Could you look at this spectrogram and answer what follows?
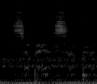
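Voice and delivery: He's so bad, He's so good whispered under the breath; a soft whispered echo of the praise. Real, not acted. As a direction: breathe the words as a hushed secret. Repeating praise, then whispered.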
